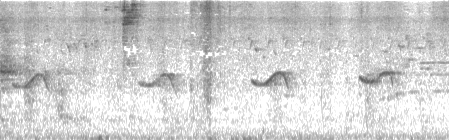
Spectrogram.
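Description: A bird calling faintly over and over, a short note that rises and falls about once every second and a half, with a couple of soft clicks in between.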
